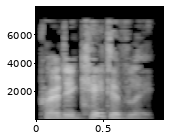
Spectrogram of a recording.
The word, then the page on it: predicatively: British English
